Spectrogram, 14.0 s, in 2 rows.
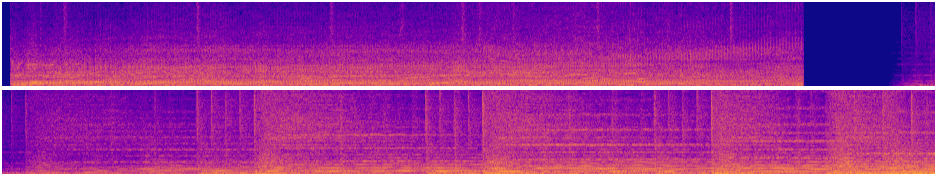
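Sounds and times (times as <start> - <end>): car engine accelerating hard: 0.1 - 6.0.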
